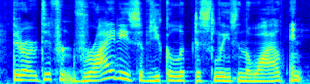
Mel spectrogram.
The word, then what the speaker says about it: eucalyptus: Eucalyptus leaves. – That's correct. The only food koalas eat, which happens to be poisonous to most animals, are eucalyptus leaves.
